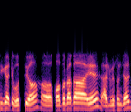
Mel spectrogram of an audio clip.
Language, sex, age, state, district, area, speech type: Bengali, male, 45-60, West Bengal, Howrah, urban, conversation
